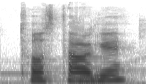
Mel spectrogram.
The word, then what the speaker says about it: Tosthage: Because it's very similar to like the Japanese pronunciations. Right. Oh, yes, of course. Yeah, so it's like Hokage, Tosthage, kind of word.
